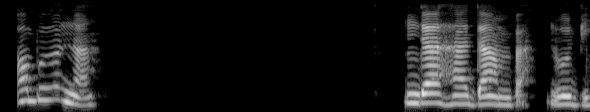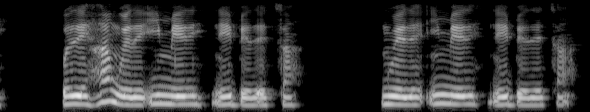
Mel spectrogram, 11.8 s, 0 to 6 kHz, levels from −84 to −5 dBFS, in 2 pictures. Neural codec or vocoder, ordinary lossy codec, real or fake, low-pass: none; none; real; 5.4 kHz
